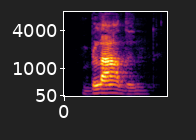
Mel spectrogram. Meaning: plural of blad
- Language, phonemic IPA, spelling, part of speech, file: Dutch, /ˈbladə(n)/, bladen, noun, Nl-bladen.ogg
